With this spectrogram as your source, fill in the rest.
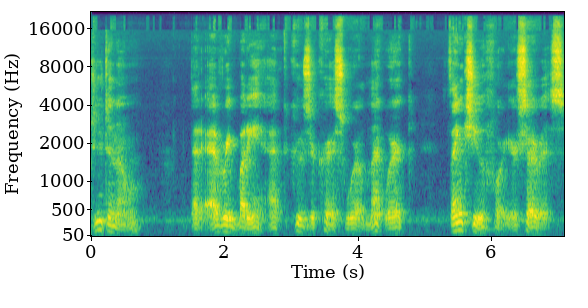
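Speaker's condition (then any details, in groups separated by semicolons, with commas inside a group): Cerebral palsy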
